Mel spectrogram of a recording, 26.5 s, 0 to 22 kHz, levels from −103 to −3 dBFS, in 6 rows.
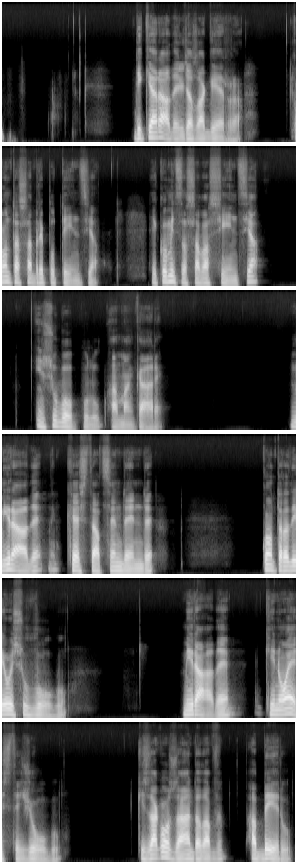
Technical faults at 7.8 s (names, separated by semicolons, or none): none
